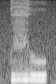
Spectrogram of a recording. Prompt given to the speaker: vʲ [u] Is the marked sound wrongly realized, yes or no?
no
